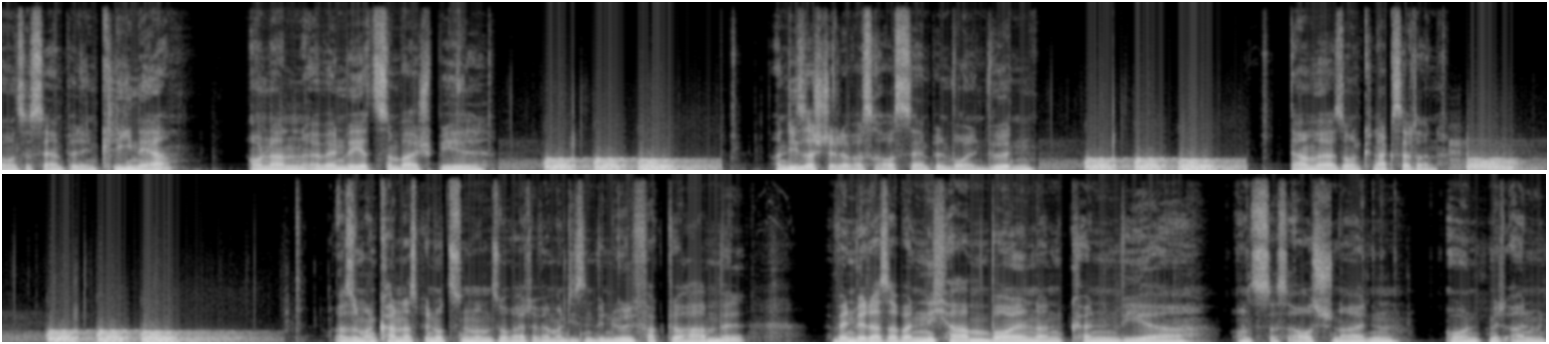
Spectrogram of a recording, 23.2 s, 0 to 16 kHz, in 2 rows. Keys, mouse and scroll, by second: 1.6 ctrl+shift+scroll up 1, 3.3 click, 3.6 space, 5.6 ctrl+shift+scroll up 1, 7.7 space, 10.4 click, 10.7 space, 13.6 space, 14.0-15.4 scroll up 1, 19.8 z, 19.9 ctrl+shift+scroll up 1, 20.7 ctrl+click.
